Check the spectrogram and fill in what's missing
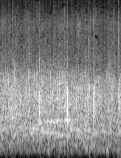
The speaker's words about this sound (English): I wish somebody would clap their hands and let the devil know you still have a hand clap of praise, that you still have a voice.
